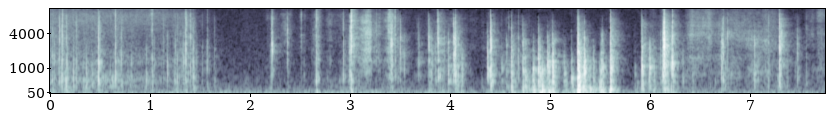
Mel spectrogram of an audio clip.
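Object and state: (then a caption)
Water-damaged glossy magazine pages. Fingers rub and turn the pages of an open, water-damaged glossy paper fashion magazine. Irregular bursts of bright, dry crinkling and crackling come and go, with brief quiet pauses between page movements.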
